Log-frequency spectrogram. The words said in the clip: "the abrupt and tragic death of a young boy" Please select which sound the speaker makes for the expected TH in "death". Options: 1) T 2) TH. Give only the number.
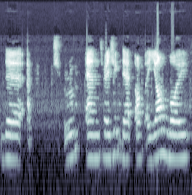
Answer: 1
